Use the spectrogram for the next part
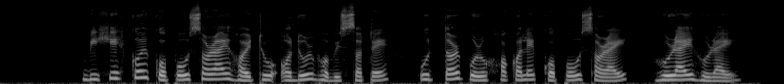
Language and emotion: Assamese, neutral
